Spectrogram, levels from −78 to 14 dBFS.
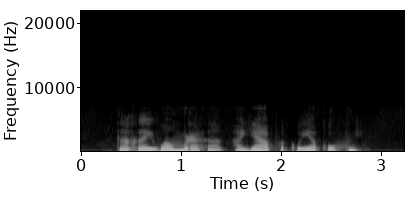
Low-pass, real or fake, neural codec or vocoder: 7.2 kHz; fake; codec, 16 kHz, 1 kbps, X-Codec, HuBERT features, trained on LibriSpeech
